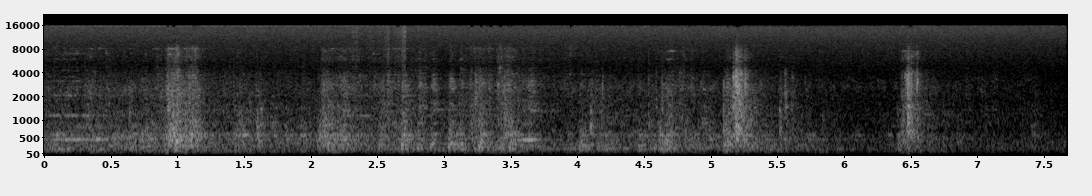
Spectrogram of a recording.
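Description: A tram's wheels clack over rail joints.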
